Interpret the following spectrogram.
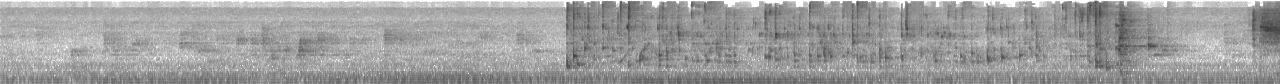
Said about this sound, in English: I'm going to add a bit water inside this green color liquid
